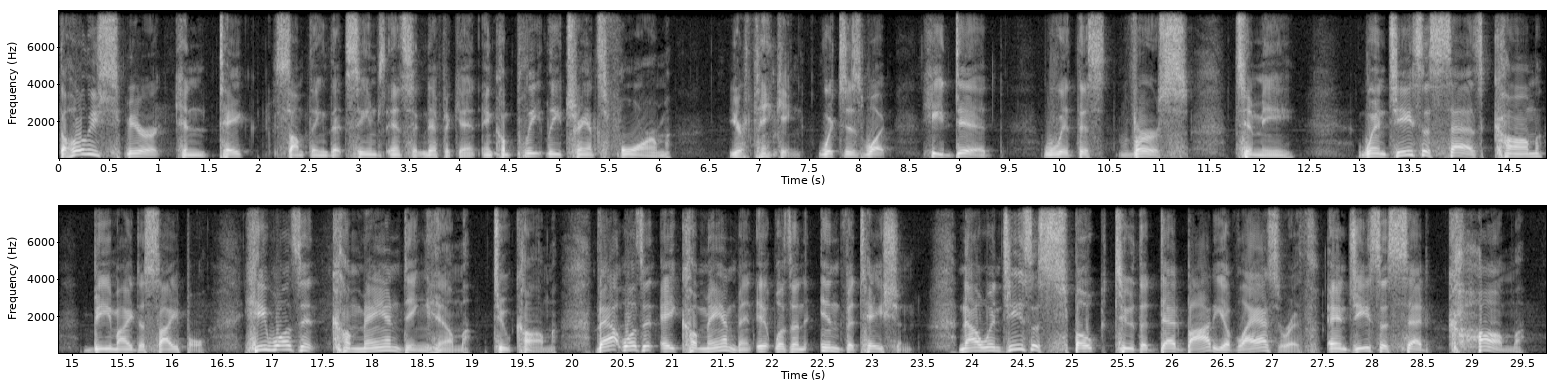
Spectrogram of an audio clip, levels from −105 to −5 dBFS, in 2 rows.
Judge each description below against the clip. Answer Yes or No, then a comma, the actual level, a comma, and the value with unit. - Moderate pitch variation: No, wide, 6.2 semitones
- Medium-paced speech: No, slow, 120 wpm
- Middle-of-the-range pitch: No, low, 125 Hz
